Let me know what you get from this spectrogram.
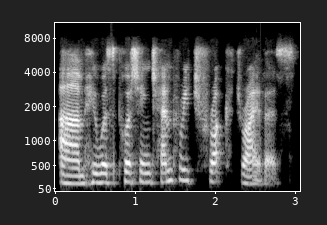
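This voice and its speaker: Low-voiced woman, chatty. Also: normal speed, creaky, highs cut off. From England. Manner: chatty, upbeat, frequent ums. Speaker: guest, HR executive. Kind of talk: casual interview talk. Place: home room, video call.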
